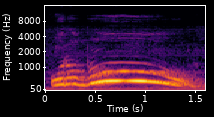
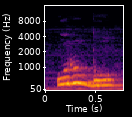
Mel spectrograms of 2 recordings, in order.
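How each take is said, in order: First: "Urubu" called out with a long, high, loud "bu"; stretched final syllable. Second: Said in the usual way. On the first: Shown as a demonstration. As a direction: hold the last vowel of "Urubu": "urubuuu". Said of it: "o bu ficou bem comprido". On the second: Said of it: "qual dos U's que é o mais forte?".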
